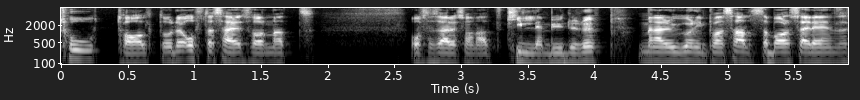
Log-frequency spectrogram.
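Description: At a medium pitch and a fairly quick pace, a man talks in a normal speaking voice. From Sweden. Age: 20s. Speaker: professional dancer. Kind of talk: interview.

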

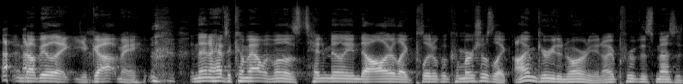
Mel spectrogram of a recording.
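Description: The pace is very fast. A man at medium pitch speaks with ordinary pitch variation. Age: 30s. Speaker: army veteran and history student. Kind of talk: casual chat.

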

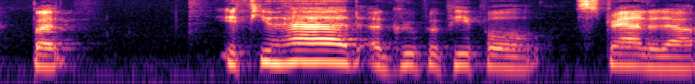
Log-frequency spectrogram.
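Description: With an American accent, a man speaks in a somewhat breathy voice with ordinary pitch variation. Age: 60s. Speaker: running coach. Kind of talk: interview.

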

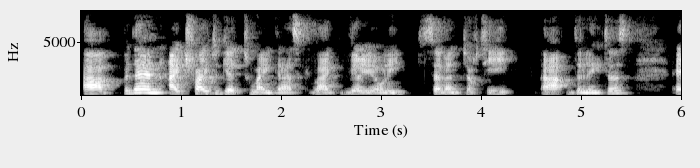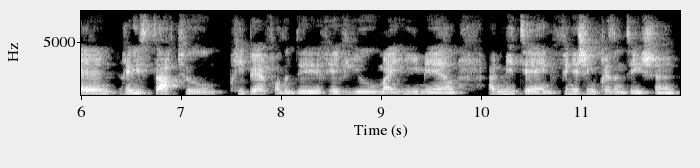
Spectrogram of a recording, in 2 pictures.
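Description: The speaker has a French accent and lively intonation. The pace is moderate. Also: woman, very deep, low pitch for a woman. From France. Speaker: IT executive. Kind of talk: interview.

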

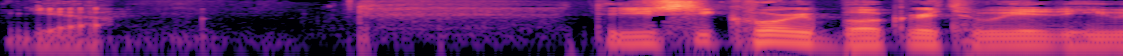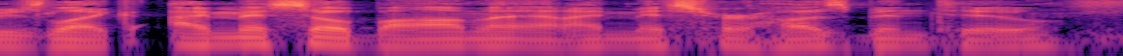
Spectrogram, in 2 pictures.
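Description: A man's very deep, low voice with a dark, mellow tone, a fairly quick pace, long and frequent pauses, and a very clean recording over a silent background. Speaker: podcast host. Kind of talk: casual chat. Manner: loud.

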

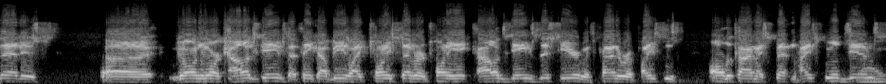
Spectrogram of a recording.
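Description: Against noticeable background noise, a man with an American accent talks at a moderate pace in a fairly high pitch, his intonation monotone and flat and his loudness very even. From Indiana, US Midwest. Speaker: basketball coach and teacher, podcaster. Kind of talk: casual interview chat.

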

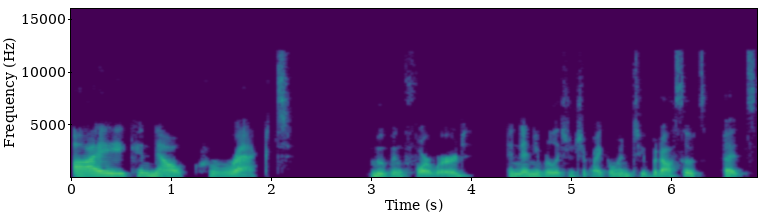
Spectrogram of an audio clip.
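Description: A woman speaks in a plain, everyday voice at a medium pitch and moderate pace with fairly even intonation. The sound is dry and close with no echo, over a quiet background. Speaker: sexologist and co-host. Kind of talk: casual conversation.

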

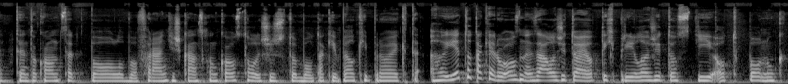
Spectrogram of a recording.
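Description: A woman with a fairly low voice talks at a fairly quick pace with hardly any pauses, very even loudness and ordinary pitch variation, over noticeable background noise. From Slovakia, Trnava. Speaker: children's choir director. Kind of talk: radio interview. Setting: radio studio.

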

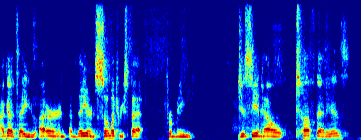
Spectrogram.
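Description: A man with an unremarkable speaking voice talks at a fairly slow pace and a medium pitch. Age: 40s. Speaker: podcast guest. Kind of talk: casual chat.

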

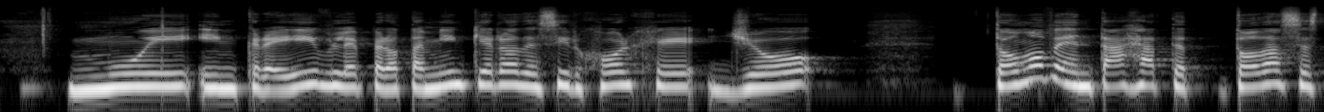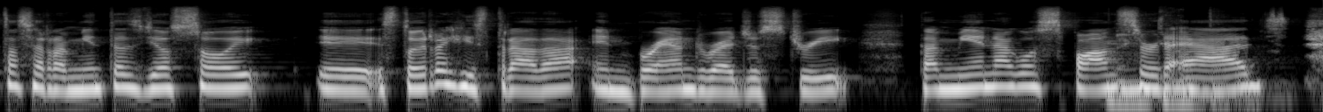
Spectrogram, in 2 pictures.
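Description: Very slowly and at very even loudness, a woman speaks at medium pitch with ordinary pitch variation. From Los Angeles, Mexican-American. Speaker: journalist and publisher. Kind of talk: interview. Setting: call.

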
